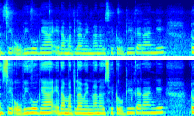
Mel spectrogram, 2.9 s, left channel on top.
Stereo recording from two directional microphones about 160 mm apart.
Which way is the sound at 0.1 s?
90° right.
